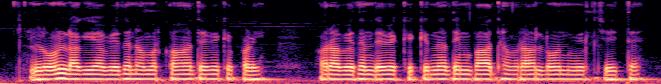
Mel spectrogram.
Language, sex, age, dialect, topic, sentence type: Magahi, male, 18-24, Western, banking, question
